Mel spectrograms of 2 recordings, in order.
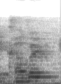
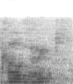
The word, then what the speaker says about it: covert: powerful out of a covered tract of Slumber self this is the British pronunciation in in America we say covert but I believe out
